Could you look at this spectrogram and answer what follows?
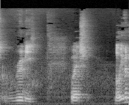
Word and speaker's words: RWBY: Bebop and Ruby and that's spelled RWBY but it's Ruby which Believe It or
